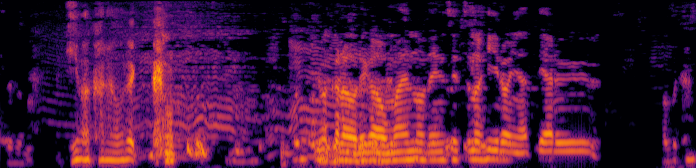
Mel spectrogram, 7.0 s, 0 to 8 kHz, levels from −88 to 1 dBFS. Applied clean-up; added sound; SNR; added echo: classical method Wiener filter.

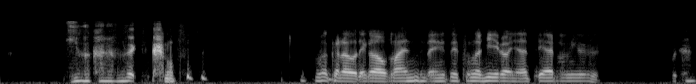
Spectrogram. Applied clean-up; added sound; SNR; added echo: neural diffusion model UNIVERSE++.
